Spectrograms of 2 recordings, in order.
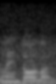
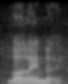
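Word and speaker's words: Llandeilo: I don't know how you used to say Landilo. You never said Landilo. You pronounced... It's a Welsh nightmare. Lilando, That's it. That's how you pronounced it. but it's Landilo.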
